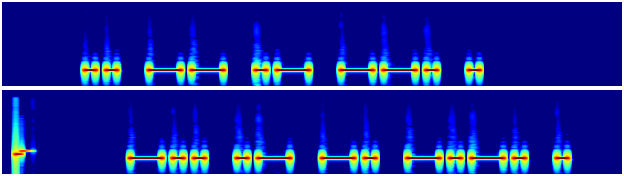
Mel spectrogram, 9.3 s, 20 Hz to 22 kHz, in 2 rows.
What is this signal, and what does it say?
Morse code, heard as a keyed tone, about 15 wpm, 700 Hz. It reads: IMAGE DANCE
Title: Sentences from Top 700 Words - New Word Drill - 15wpm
